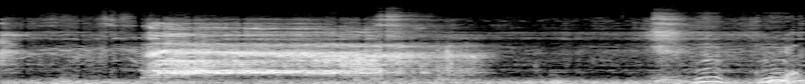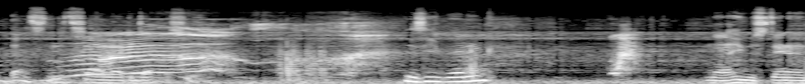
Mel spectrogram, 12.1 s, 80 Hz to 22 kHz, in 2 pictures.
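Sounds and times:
cartoon monster yell: 6.5 - 7.9.

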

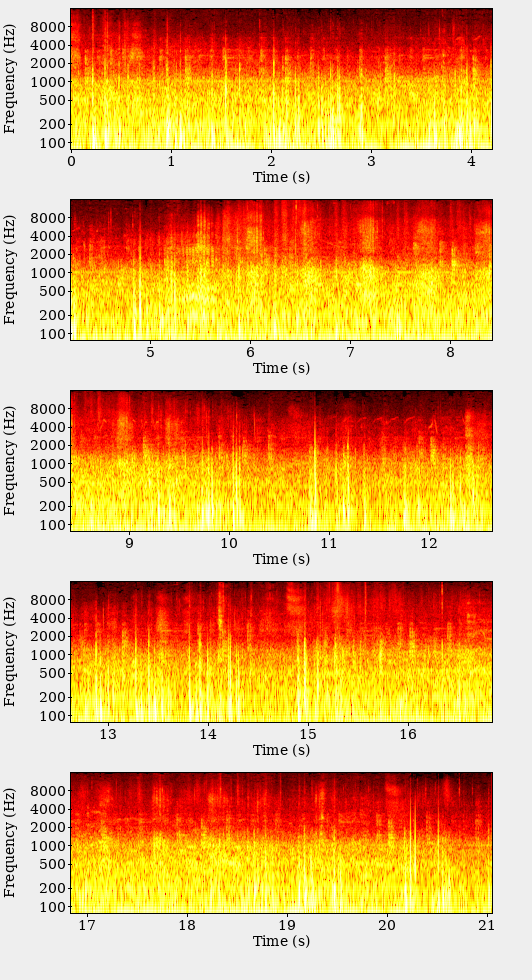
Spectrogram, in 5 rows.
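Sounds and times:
horse hoofbeats on sand: 0.0 - 21.0.

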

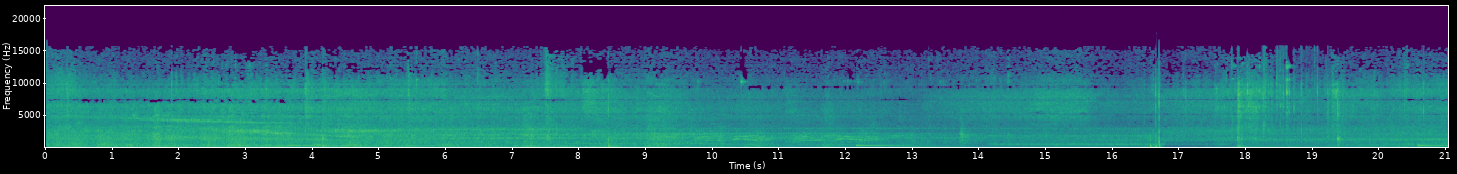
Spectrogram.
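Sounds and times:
electric train running rumble: 0.0 - 21.0.

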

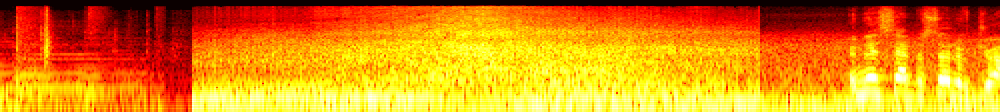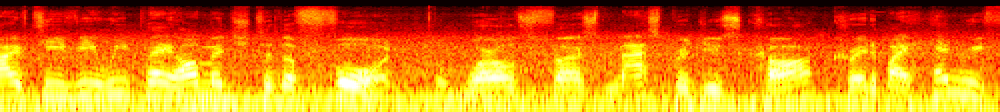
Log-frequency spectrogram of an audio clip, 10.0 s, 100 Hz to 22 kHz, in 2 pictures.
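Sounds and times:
car speeding past: 1.0 - 7.8.

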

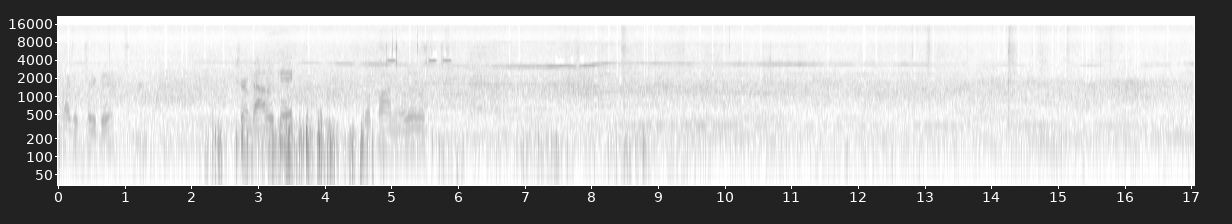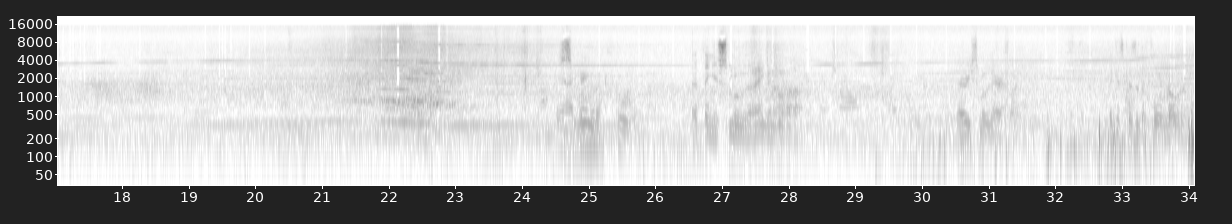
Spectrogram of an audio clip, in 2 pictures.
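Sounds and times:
propeller hum with motor whine: 0.0 - 34.0.

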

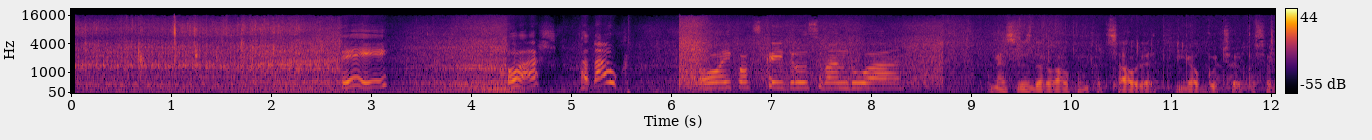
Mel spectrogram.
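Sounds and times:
engine idling: 0.0 - 3.2.

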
